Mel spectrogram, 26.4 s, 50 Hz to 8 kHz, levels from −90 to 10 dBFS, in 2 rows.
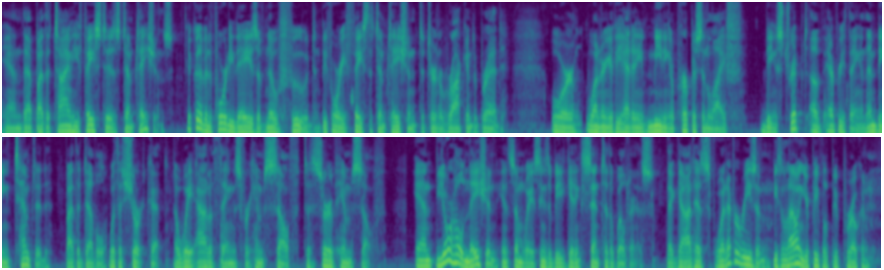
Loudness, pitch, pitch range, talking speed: -19 LUFS, 105 Hz, 95-115 Hz, 210 wpm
